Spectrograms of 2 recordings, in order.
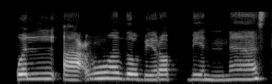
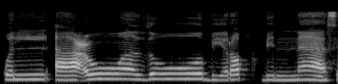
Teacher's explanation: dengan huruf dzalnya dibaca panjang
